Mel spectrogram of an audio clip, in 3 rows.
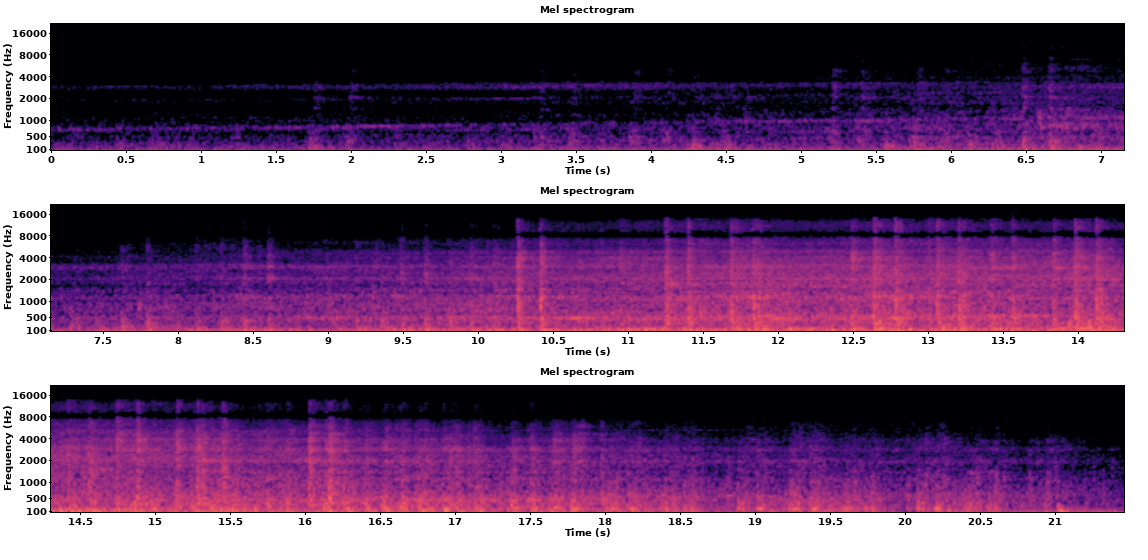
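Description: A JR 227-series 'Urara' electric multiple unit passing close by. Its wheels clatter over the rail joints, building to a peak about halfway through and then fading as it moves away.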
